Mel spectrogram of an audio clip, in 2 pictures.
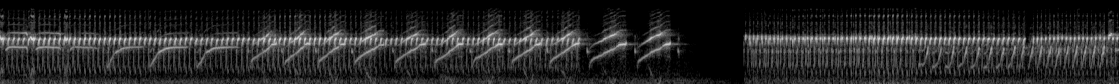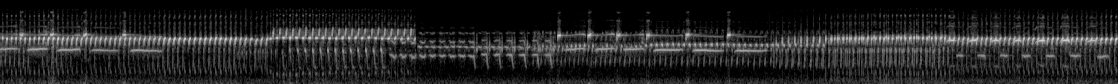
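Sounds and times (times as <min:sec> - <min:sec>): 
Waterslager canary song: 0:00.0 - 0:22.3.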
